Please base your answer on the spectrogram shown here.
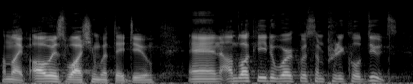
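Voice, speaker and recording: A man's voice: mid-range voice, brisk, a bit bright, clean tone. A man telling a personal story about his roofing work on stage, casual and joking, with many fillers. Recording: long hall reverb.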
